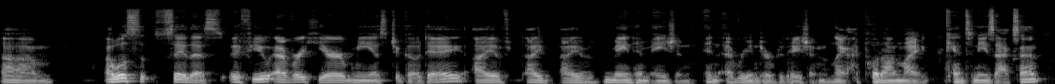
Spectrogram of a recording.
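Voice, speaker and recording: A man chatting casually as a podcast guest, telling stories in an animated way with jokey asides. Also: low voice, moderate pace. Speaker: podcast guest, improv voice performer. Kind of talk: casual chat.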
